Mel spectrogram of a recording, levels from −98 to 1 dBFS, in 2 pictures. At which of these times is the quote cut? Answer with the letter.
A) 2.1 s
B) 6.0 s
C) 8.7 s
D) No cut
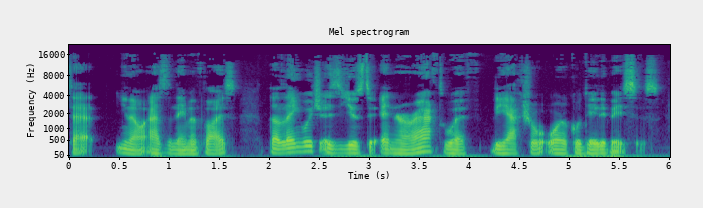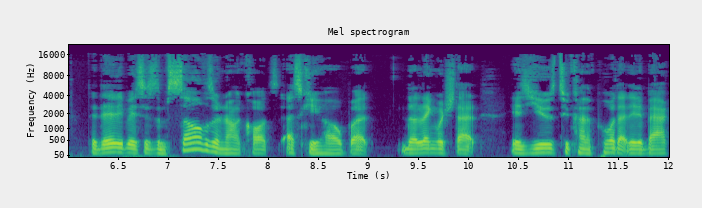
D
